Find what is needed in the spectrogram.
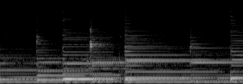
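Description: Acoustic guitar playing folk-song chords in a short instrumental gap between sung lines, with a few fresh strokes about half a second apart.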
